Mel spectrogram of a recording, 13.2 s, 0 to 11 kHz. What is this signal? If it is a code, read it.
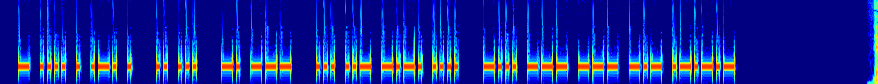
Morse code, heard as a keyed tone, about 22 wpm, 700 Hz. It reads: THERE IS NO SUCH BOOK.
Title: Sentences from Top 1000 Words - Review Part 1 - 22wpm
